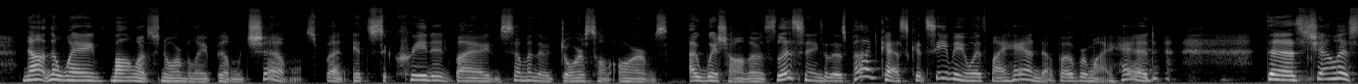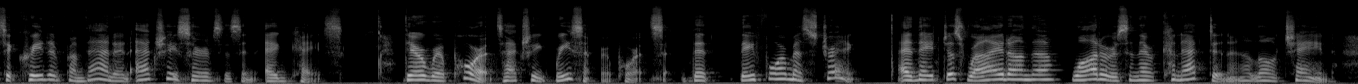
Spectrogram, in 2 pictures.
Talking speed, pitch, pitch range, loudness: 160 wpm, 190 Hz, 160-225 Hz, -29 LUFS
